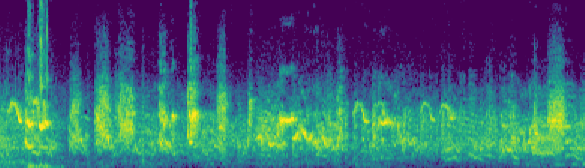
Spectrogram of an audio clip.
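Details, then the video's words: Crowded budgerigar colony with harsh squawks and high, rapid chirps blending into a constant chattering chorus, opening with a brief low knock. "Budgies colony setup birds chirping sound"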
